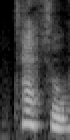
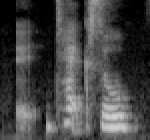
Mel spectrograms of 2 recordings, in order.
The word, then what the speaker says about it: Texel: spinning for Tour de Fleece, I bought 2 Texel fleeces. Now, you will probably find that during this video, I sometimes pronounce it Texel, I sometimes pronounce it Texel.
